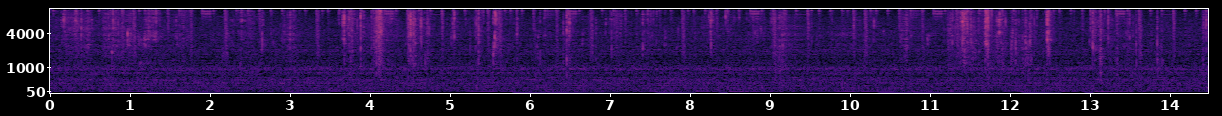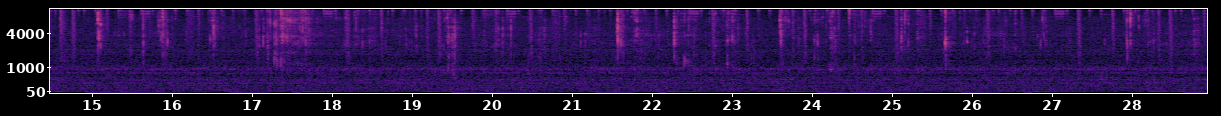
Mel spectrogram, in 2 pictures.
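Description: Close-up eating sounds of chicken wings being bitten and chewed: a constant run of small irregular mouth clicks and crunches, over a faint steady background hum.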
